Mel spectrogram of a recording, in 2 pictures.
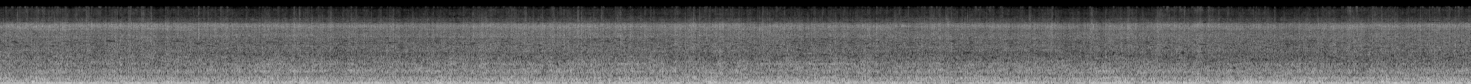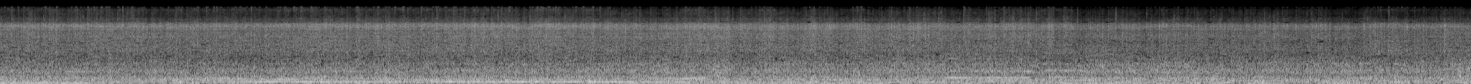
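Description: Very heavy rain drumming steadily on a car's roof and windshield, heard from inside the cabin, with the car's engine running underneath; the low engine note changes about halfway through.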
